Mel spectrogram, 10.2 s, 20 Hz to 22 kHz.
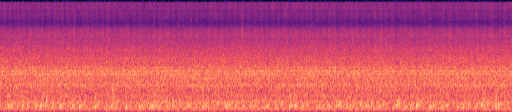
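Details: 1958 Evinrude 18HP Fastwin two-stroke outboard after rebuild (replacement powerhead, new rings, crankpin bearings, NGK B6S plugs), 30-weight oil mix, in water: even, steady idle buzz with no misses or surging; running cleanly.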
